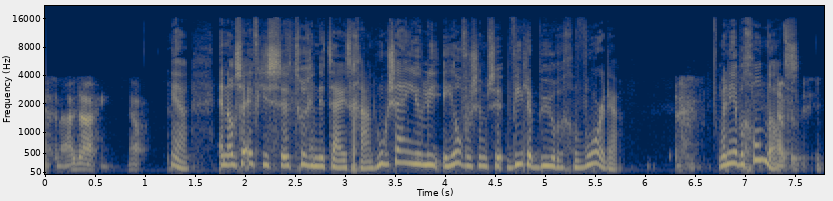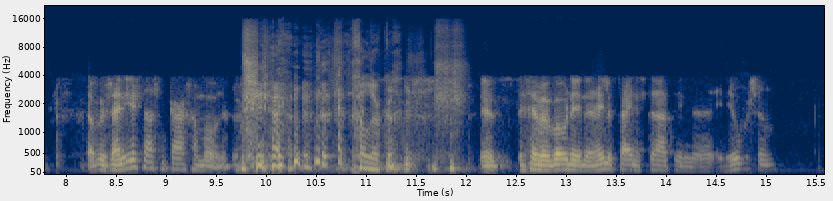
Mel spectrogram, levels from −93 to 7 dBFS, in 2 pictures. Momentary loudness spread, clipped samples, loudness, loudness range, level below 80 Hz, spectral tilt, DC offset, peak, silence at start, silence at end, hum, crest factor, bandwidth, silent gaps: 17 LU; under 0.1%; -29 LUFS; 3 LU; -70 dBFS; -4.5 dB/octave; under 0.1%; -10 dBFS; 0 s; 0.55 s; none; 20 dB; 16.5 kHz; none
